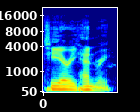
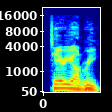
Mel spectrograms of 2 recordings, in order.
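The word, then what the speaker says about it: Thierry Henry: You're not going to disrespect the greatest Arsenal player of all time by calling him Tierry Henry. Terry Enri.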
